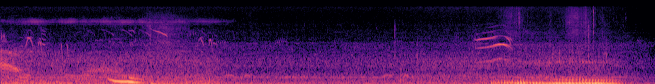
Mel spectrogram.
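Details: Lion cub meeting its grumpy aunt within a pride in Savuti, Botswana: a brief squeaky rising note early on, then one heavy low rumbling growl near the end, with birds twittering in the background.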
